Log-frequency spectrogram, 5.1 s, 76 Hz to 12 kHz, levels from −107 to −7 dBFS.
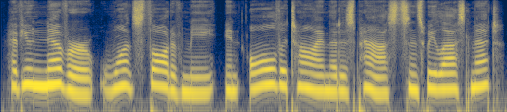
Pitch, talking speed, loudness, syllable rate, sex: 220 Hz, 215 wpm, -16 LUFS, 4.5 syllables/s, female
